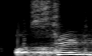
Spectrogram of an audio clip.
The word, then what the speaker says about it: Oersted: बच्चों क्लियर करो कि एक जो है साइंटिस्ट थे, फिजिसिस्ट मतलब OERSTED, स्पेलिंग बड़ा जो है खतरनाक है, प्रोनाउंस भी बड़ा अजीब सा है। ठीक है, ऑस्टेड जो है पढ़ते हैं बच्चों, ऑस्टेड्स कॉन्सेप्ट।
